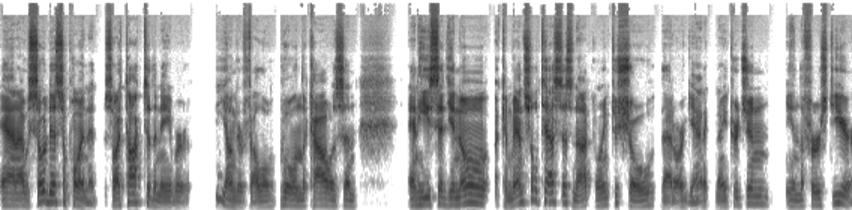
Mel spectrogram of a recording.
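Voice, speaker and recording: With an Upper Midwest accent, a man speaks at a moderate pace and medium pitch, his intonation lively. The recording is very clean with a silent background and a dry, close sound with no echo. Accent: Upper Midwest American. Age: 60s. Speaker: farmer. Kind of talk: interview.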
